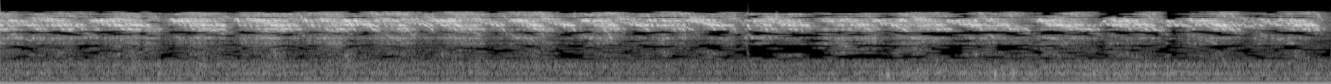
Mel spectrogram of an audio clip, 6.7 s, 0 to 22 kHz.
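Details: Pied flycatcher nestlings, seven days old, calling inside a nest box on 23 June 2012: continuous shrill, very high chirping in fast overlapping bursts, about two to three per second, above a constant low mechanical hum.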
